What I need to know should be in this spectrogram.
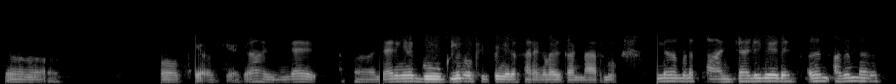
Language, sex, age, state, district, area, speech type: Malayalam, male, 18-30, Kerala, Idukki, rural, conversation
